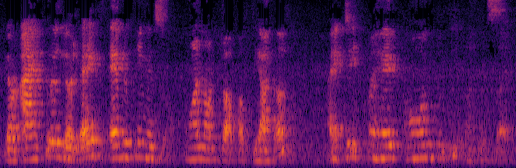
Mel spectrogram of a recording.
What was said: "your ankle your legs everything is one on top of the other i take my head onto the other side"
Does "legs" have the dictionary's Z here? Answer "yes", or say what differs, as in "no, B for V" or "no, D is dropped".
no, Z is dropped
